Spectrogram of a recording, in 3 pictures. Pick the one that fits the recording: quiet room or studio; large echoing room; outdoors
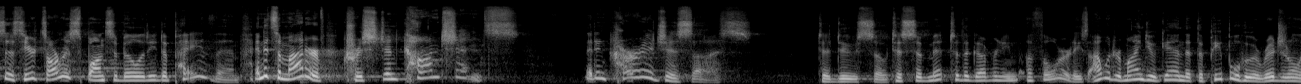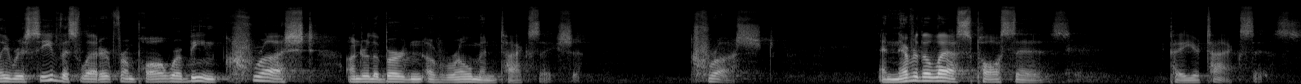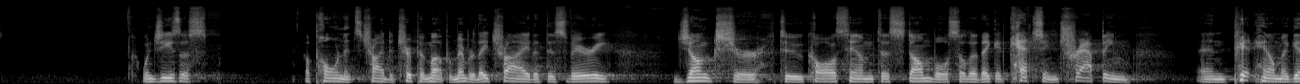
large echoing room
